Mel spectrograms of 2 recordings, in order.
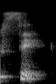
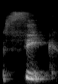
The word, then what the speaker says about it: SEEK: to this thing through sick seek right Sikh it's a long e um and was asked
